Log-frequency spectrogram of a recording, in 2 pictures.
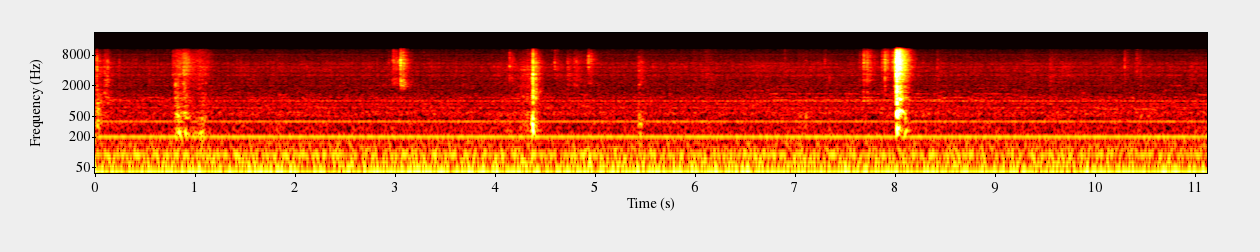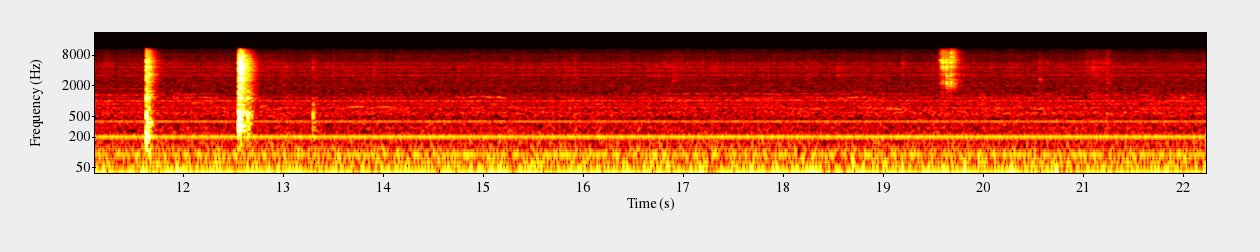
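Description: A trading card hobby box being opened and handled by gloved hands: a few sharp clicks and taps at irregular intervals, the loudest three in the middle, over a steady low hum.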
